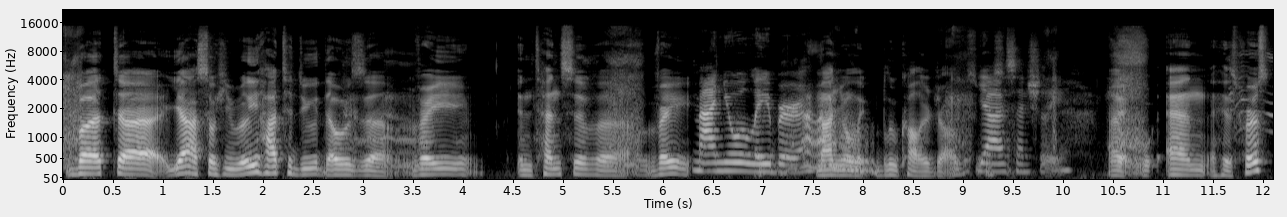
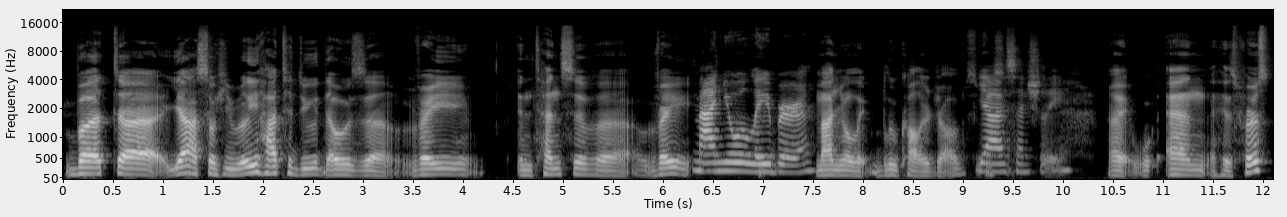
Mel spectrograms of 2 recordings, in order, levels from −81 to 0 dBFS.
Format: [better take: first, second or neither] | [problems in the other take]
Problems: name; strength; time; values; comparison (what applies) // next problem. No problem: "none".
second | hiss; noticeable; throughout; 10 dB below the speech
